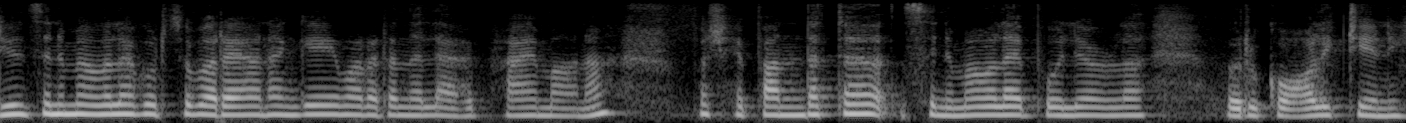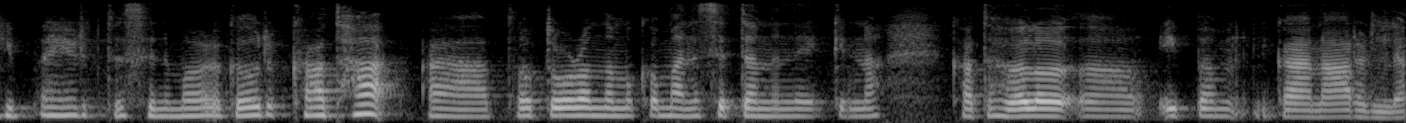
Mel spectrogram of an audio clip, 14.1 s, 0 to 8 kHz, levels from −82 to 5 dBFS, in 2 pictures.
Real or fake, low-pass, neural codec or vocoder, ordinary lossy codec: fake; 7.2 kHz; codec, 16 kHz, 0.5 kbps, X-Codec, WavLM features, trained on Multilingual LibriSpeech; none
